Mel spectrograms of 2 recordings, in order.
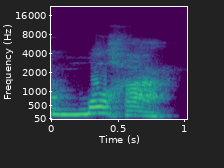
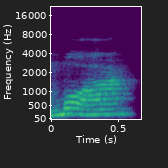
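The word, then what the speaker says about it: מוהר: Então, primeira palavra, a palavra morrar. Então, aí, essas cobrinhas que vocês veem escrito aí, é a palavra morrar, escrita em hebraico. Alguns pronunciam moar, bom, morrar ou moar, literalmente, essa palavra quer dizer dote, quer dizer preço.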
